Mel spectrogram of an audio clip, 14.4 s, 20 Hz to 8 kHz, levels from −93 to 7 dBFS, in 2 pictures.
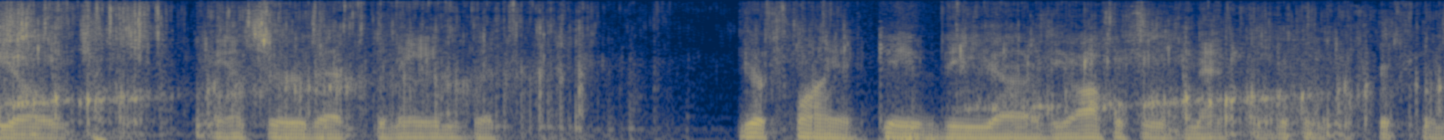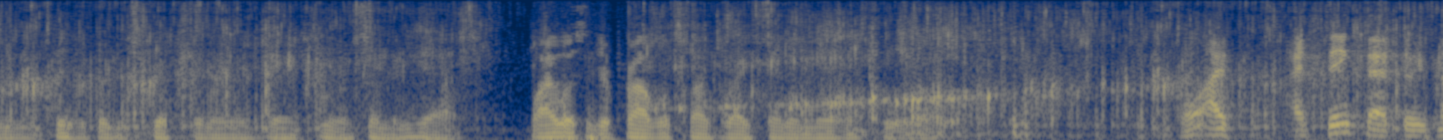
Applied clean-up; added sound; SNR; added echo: neural mask model RNNoise.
